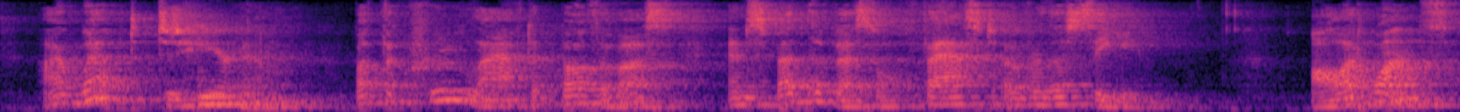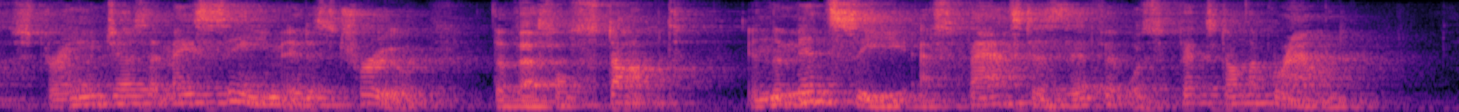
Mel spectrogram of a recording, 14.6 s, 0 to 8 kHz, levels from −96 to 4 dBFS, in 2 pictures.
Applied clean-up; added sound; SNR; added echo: none; Piano; 6 dB; reverberation time 1.0 s.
